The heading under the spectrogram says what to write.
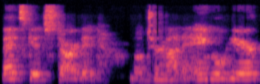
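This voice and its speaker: In a plain, everyday voice, a woman talks at a moderate pace with a fairly high pitch. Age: 60s. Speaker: movement therapist / exercise instructor. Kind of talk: exercise tutorial. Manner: counting aloud rhythmically.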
